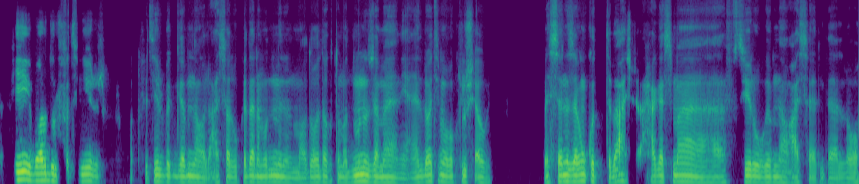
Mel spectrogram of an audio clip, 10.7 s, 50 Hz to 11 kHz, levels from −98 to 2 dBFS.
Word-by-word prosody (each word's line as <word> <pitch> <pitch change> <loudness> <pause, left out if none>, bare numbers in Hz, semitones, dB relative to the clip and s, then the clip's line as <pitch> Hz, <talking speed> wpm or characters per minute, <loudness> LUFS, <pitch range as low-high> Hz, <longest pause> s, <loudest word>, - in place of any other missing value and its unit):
في 135 0 +8
برضه 125 0 +6
الفطير، 115 -2 -2 0.4
الفطير 110 -1 -2
بالجبنة 100 -1 0
والعسل 95 +3 -4
وكده، 95 +3 -1
أنا 100 - 0
مدمن 100 +1 +1
الموضوع 85 +2 -3
ده 100 +1 -2
كنت 95 0 -8
مدمنه 105 +5 +3
زمان 95 -4 0
يعني، 80 +1 -8
أنا 95 - -2
دلوقتي 110 +1 0
ما 105 - +2
باكلوش 100 +1 -4
أوي. 90 0 -2 0.7
بس - - -1
أنا 110 +1 +6
زمان 110 +2 +4
كنت - - -3
باعشق - - 0
حاجة 105 +1 -1
اسمها 95 -3 -1
فطير 105 +2 -1
وجبنة 95 -1 -1
وعسل 90 0 -6
ده 85 -1 -6
اللي 85 0 -7
هو 85 +1 -3
100 Hz, 185 wpm, -25 LUFS, 95-105 Hz, 0.7 s, في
